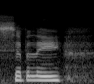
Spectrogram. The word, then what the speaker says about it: Cybele: I'm just going to say there's a lot of different pronunciations of Kaibala. I'm going to use Kaibala. It's often anglicised as Cybele, and if I had Greek, I would be able to pronounce it a lot better for you, but I can't. So I'm going to go with Kaibala.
